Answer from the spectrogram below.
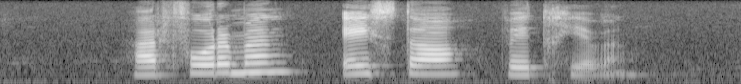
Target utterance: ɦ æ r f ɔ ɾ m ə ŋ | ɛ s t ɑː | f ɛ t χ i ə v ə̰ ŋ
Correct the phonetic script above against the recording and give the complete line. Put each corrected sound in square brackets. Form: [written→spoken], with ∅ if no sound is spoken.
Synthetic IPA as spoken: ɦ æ r f ɔ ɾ m ə ŋ | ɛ s t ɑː | [f→v] ɛ t χ i ə v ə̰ ŋ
